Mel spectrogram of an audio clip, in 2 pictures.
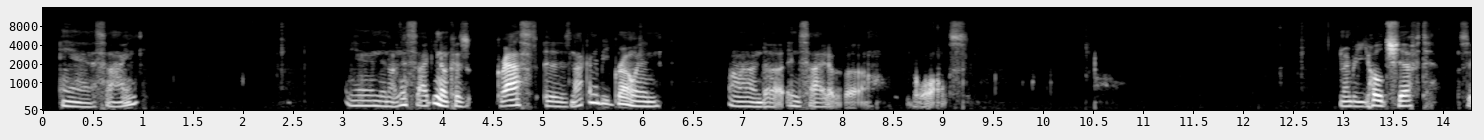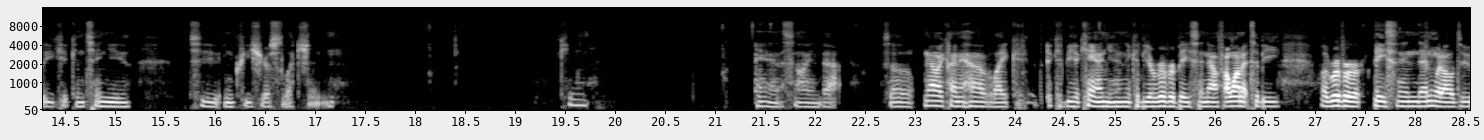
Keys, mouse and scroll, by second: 0.9 click, 2.2 click, 2.2 middle click, 3.6-4.2 scroll down 1, 4.3 scroll up 1, 5.9 middle click, 7.9 click, 9.0 middle click, 10.8 click, 12.5 middle click, 14.1 shift+click, 18.2 middle click, 20.2 shift+click, 22.1 click, 22.7-23.9 scroll down 3, 23.2 click, 23.9 middle click, 26.0 middle click.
